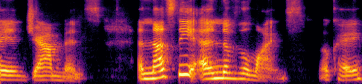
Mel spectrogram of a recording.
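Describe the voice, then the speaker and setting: Using an ordinary speaking voice, a woman talks at a fairly slow pace in a medium pitch with ordinary pitch variation. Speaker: poet and writing teacher. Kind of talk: online workshop lecture. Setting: livestream video call. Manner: casual, filler-heavy.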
